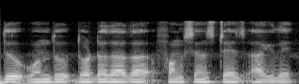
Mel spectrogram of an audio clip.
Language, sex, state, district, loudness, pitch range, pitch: Kannada, male, Karnataka, Koppal, -14 LUFS, 105-115 Hz, 110 Hz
